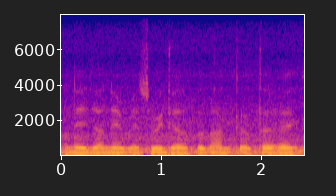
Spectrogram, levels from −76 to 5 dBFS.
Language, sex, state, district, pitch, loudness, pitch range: Hindi, male, Chhattisgarh, Raipur, 110 Hz, -14 LUFS, 105-110 Hz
